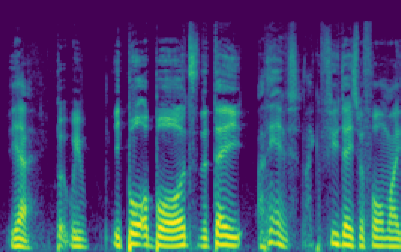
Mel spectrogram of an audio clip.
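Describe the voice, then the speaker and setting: A man with a South Wales accent speaks at a medium pitch in a dark, mellow tone with fairly even intonation, in a dry, close sound with no echo on a very clean recording with a silent background. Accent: Welsh (South Wales). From South Wales, Cardiff (Penarth). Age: 20s. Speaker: pro surfer. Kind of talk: casual chat.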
